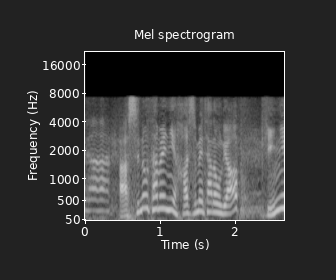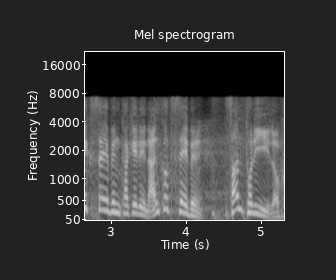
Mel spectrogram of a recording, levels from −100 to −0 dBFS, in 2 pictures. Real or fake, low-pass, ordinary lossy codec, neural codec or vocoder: fake; 7.2 kHz; MP3, 64 kbps; codec, 16 kHz in and 24 kHz out, 0.9 kbps, LongCat-Audio-Codec, fine tuned four codebook decoder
